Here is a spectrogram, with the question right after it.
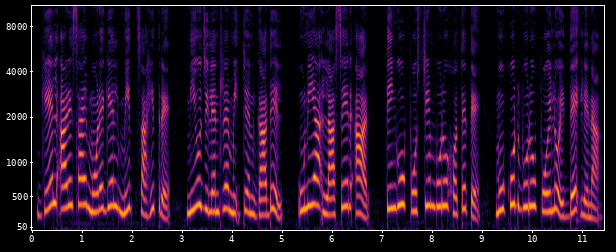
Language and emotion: Santali, neutral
